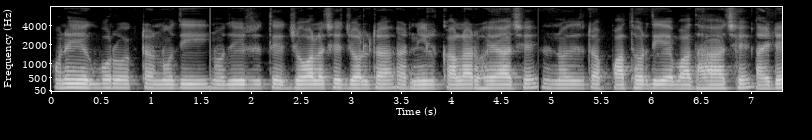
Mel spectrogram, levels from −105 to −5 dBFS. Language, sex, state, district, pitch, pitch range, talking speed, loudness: Bengali, male, West Bengal, Dakshin Dinajpur, 135 Hz, 130-135 Hz, 165 wpm, -25 LUFS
